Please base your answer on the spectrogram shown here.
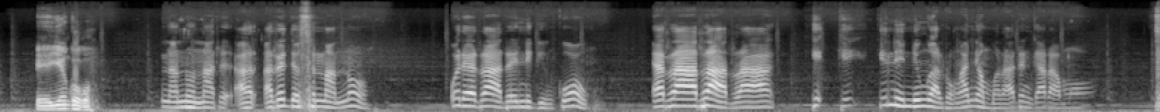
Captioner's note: speaking in Maasai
